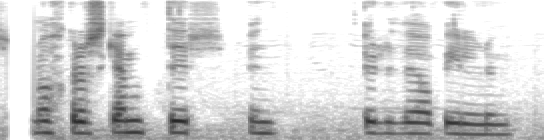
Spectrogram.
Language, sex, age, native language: Icelandic, female, 18-19, Icelandic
